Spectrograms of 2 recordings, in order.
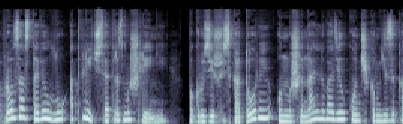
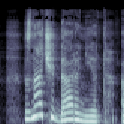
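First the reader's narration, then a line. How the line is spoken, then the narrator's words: Resigned sigh. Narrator (Russian): обреченно вздохнула я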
